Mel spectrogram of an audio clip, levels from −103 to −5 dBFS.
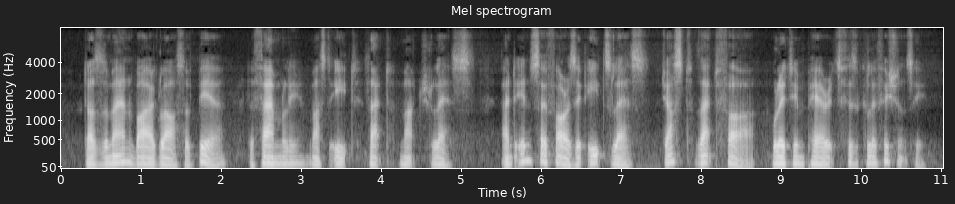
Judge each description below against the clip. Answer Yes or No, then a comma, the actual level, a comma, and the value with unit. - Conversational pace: Yes, average, 175 wpm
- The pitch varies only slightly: Yes, narrow, 2.3 semitones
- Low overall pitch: Yes, very low, 95 Hz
